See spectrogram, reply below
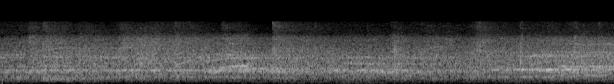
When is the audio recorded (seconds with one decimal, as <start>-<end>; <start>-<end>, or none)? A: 2.5-3.3; 4.4-6.1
